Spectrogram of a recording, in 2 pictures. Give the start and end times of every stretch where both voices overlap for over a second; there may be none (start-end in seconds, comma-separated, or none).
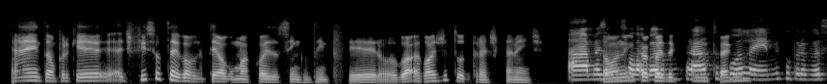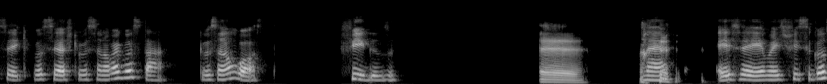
6.0-7.4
